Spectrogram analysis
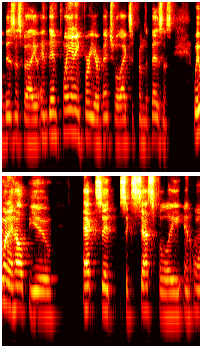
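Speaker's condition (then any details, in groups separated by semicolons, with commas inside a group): No condition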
